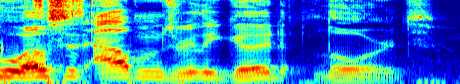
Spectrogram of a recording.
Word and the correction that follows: Lorde: Lords. – Or is that how you say her name? Lord? – Lord, yeah. – Lordy. – Yeah. – L-O-R-D-E.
